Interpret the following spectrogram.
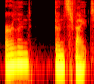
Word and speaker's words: Erlend Gunstveit: new friend and another guest of the podcast Erland gunfight that's perfect was it really it's really perfect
